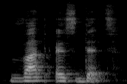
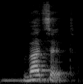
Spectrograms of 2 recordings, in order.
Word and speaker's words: wat is dit: We'll ask, that's it, which is the condensed and incorrectly pronounced, wat is dit? So we often speak very fast, and what you'll hear come out is, that's it.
